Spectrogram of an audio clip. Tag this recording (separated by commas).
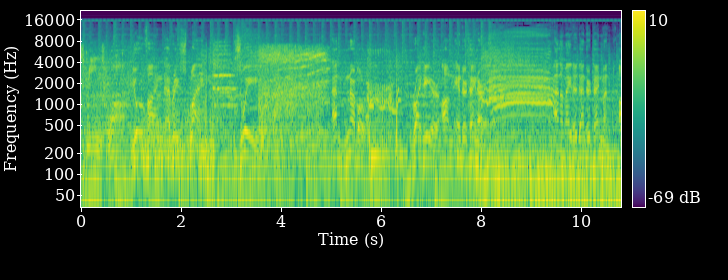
Music, Speech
